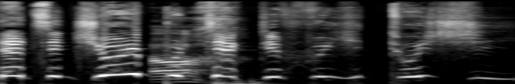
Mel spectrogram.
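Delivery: very high, squeaky cartoon old man voice. Discussing a Christmas movie, a speaker does the Whitey voice. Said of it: "it's basically Arthur doing the Whitey voice".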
